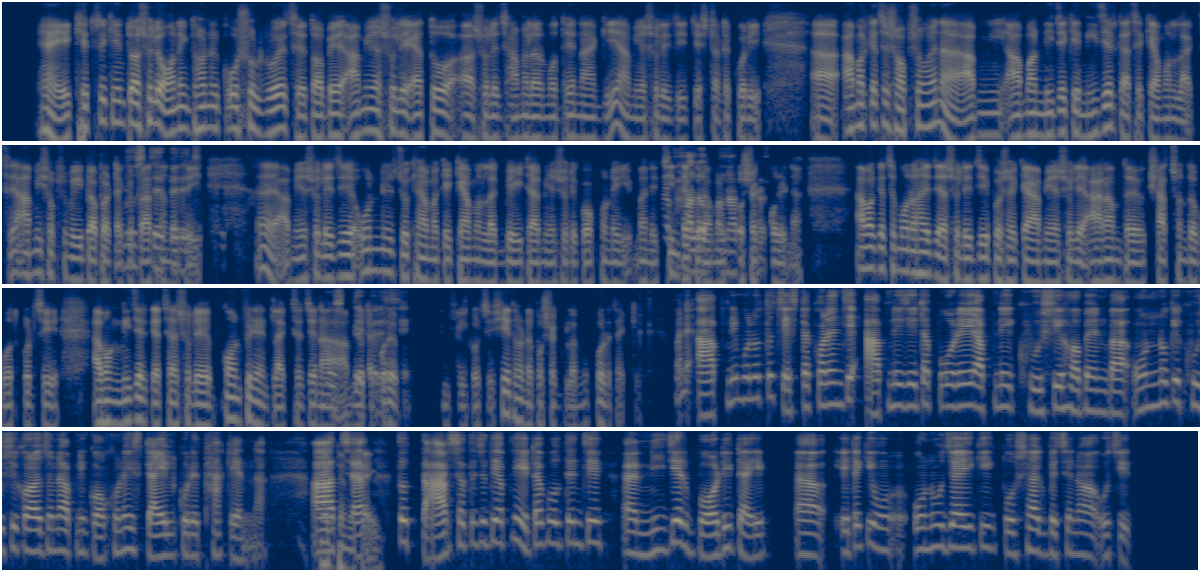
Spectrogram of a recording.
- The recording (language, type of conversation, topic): Bengali, podcast, বাজেটের মধ্যে স্টাইল বজায় রাখার আপনার কৌশল কী?
- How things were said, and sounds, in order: none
